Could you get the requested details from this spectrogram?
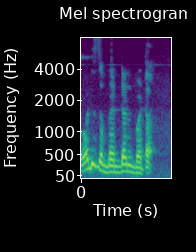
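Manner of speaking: ordinary talk, nothing marked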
